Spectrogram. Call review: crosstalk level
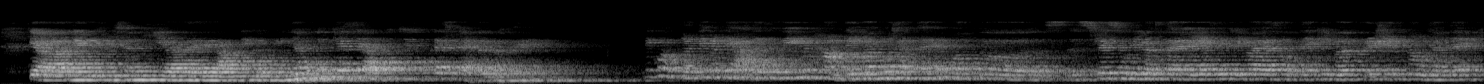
none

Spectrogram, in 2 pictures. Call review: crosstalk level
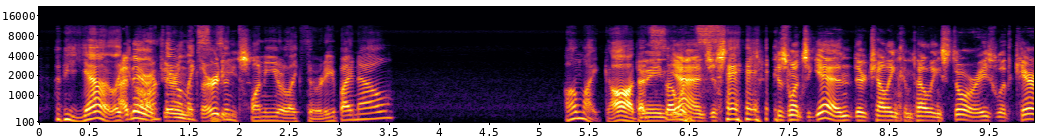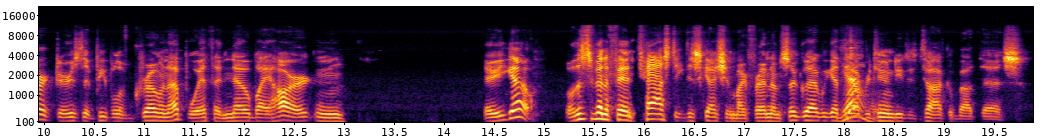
present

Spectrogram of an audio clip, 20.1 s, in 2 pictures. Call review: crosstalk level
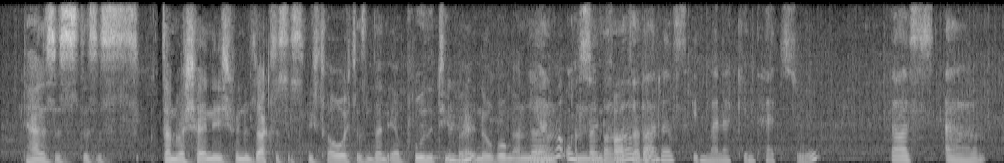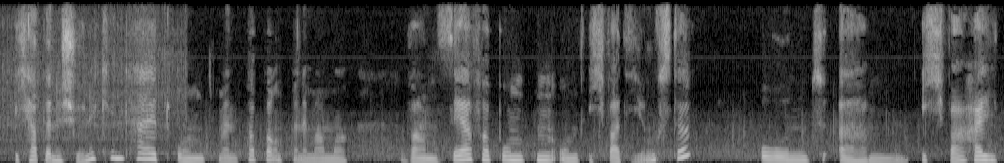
present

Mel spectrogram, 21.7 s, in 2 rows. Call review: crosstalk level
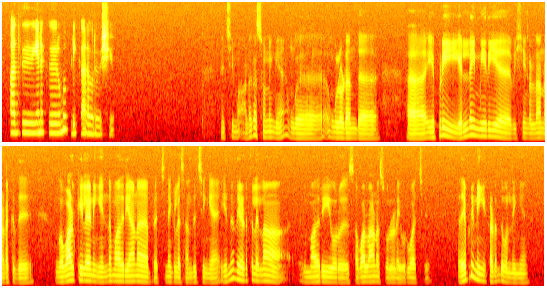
none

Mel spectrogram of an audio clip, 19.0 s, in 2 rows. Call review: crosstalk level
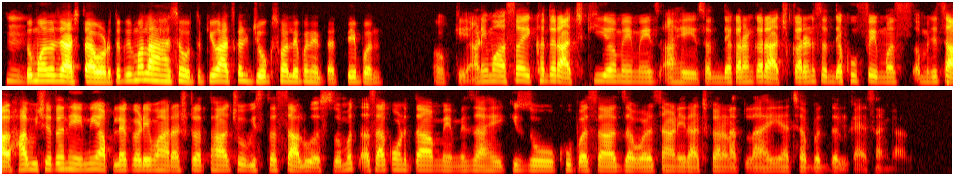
none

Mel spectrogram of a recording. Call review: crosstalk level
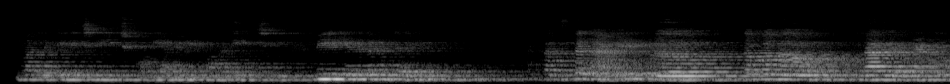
none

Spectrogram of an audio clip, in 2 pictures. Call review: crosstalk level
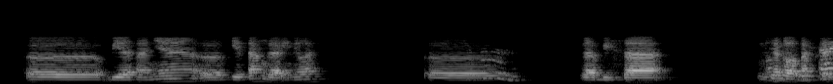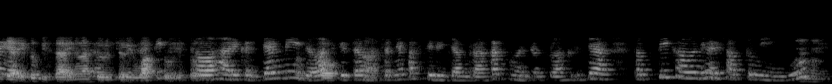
present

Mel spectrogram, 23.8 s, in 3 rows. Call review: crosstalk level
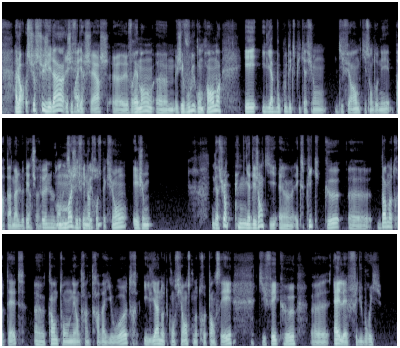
present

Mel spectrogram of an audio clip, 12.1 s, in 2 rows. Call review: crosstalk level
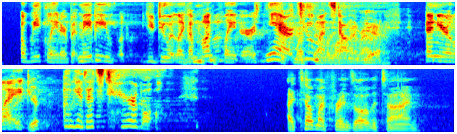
present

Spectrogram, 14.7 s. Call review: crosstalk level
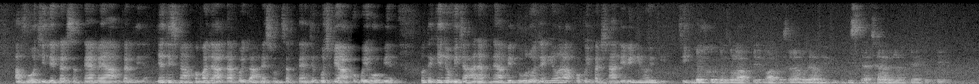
none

